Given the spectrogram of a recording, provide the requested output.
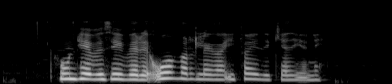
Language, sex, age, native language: Icelandic, female, 20-29, Icelandic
